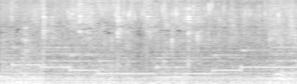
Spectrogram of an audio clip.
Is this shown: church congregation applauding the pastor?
no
